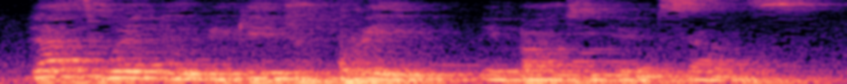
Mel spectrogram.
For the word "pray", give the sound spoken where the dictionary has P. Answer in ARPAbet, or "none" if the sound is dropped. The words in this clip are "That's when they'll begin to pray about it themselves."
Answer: F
